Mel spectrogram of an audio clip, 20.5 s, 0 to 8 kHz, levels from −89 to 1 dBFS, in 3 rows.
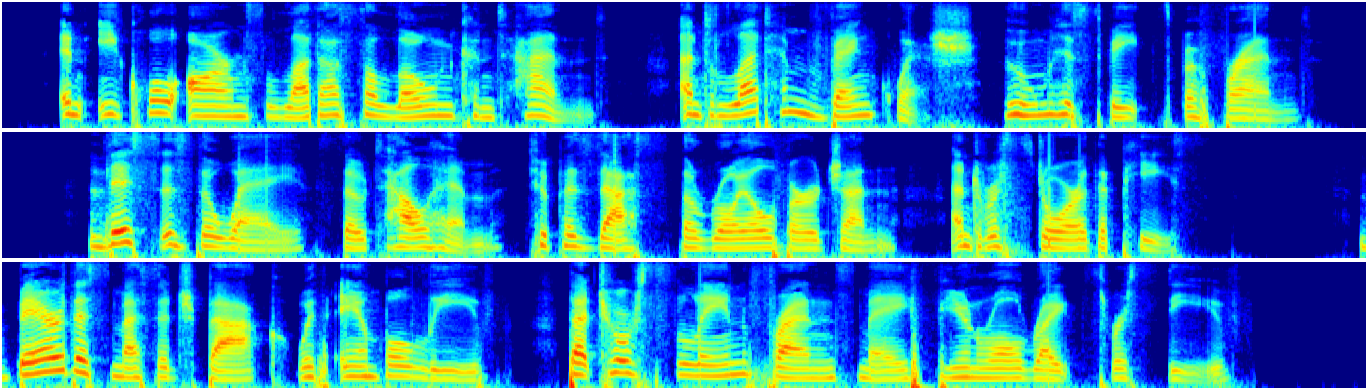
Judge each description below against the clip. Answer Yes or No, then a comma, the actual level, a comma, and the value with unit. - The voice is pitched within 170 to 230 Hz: Yes, medium, 185 Hz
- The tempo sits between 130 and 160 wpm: Yes, slow, 135 wpm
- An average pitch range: Yes, average, 4.1 semitones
